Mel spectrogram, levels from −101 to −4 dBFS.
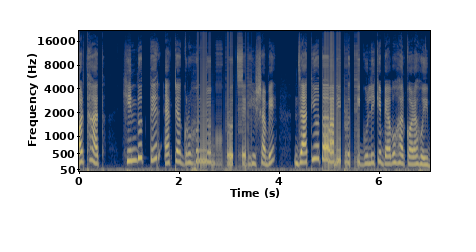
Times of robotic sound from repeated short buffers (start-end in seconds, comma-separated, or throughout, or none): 2.30-3.45, 4.89-5.62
